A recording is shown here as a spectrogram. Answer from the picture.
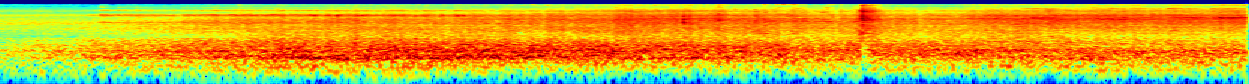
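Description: Thai passenger train carriages rolling past along the platform. The wheel and rail noise swells over the first two seconds and then holds steady, with one sharp clack about seven seconds in.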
